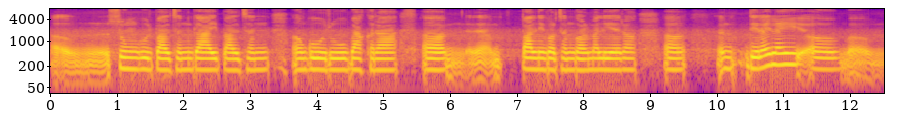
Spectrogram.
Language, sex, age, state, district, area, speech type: Nepali, female, 18-30, West Bengal, Darjeeling, rural, spontaneous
